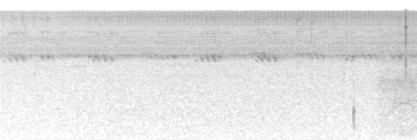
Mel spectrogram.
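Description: Insects chirping outdoors: a steady high-pitched trill with pulsing groups of chirps over a faint hiss, and one brief short tone about three and a half seconds in.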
